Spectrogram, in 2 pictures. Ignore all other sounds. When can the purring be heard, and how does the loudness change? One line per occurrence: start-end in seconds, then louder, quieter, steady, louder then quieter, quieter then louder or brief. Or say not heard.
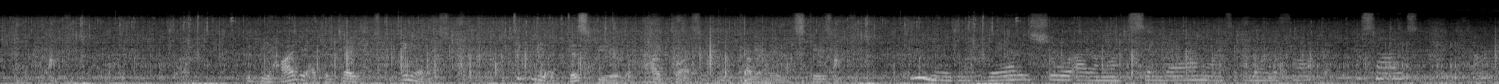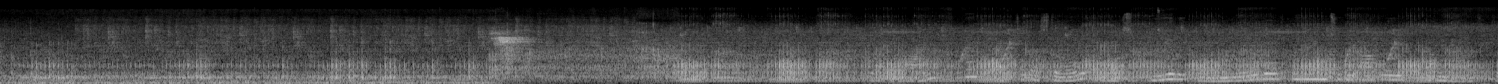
0.0-29.9 louder.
